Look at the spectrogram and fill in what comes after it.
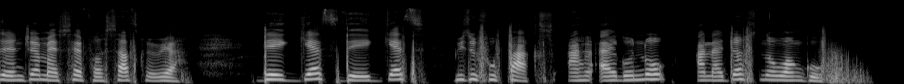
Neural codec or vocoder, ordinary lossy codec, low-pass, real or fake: none; none; 14.4 kHz; real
